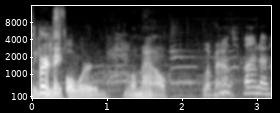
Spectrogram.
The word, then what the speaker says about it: LMAO: I forget that that's not like a widespread way to pronounce LMAO, but like it's Lamau.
